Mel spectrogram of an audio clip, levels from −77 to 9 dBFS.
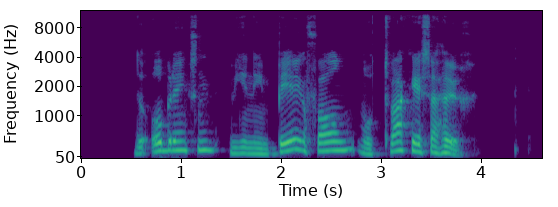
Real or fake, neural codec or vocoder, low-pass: real; none; 10.8 kHz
